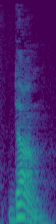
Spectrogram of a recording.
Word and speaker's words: dumb: It's a dumb idea. I'm not so sure that the B in dumb is silent. Do you see what I said there? dumb.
